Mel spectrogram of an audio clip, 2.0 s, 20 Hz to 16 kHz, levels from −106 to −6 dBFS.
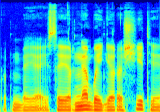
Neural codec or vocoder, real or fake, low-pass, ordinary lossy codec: none; real; 14.4 kHz; MP3, 96 kbps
